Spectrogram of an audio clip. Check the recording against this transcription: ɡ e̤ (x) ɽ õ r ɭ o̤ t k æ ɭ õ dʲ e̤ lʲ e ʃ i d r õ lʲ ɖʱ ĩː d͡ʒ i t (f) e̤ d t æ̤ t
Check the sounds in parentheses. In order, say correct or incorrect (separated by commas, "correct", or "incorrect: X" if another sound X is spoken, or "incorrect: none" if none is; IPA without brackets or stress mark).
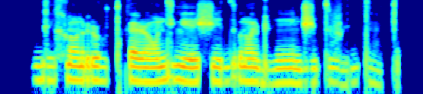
correct, incorrect: v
